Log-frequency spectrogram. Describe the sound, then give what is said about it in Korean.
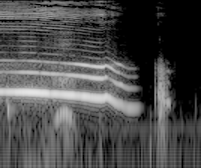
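A person imitates an angry wolf howl: one long, loud, steady sustained tone lasting about a second and a half, sliding downward at the end, followed by a brief rough vocal burst. “야, 이 정도면 그냥 늑대인데? 진짜 그냥 늑대 같았어요.”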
